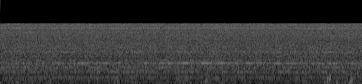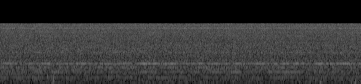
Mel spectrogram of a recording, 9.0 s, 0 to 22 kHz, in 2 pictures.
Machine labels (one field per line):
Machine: fan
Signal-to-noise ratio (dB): 0 dB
